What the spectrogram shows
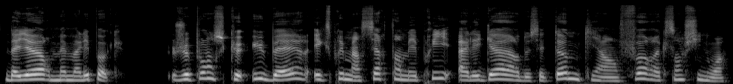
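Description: A woman's voice: medium pitch, normal speed. A woman hosting a scripted podcast, explaining a phrase in a playful, chatty way and talking straight to the listeners. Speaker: podcast host.

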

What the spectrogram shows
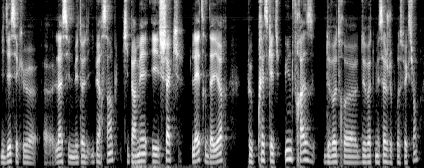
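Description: A man's voice: mid-range voice, moderate pace. A man hosting a podcast interview, talking casually and rambling, with many fillers and restarts. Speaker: podcast host.

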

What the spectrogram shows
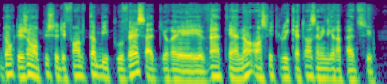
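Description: A man's voice: extremely low pitch, quick pace, a little mellow, no echo, clean studio sound. A man with a Québécois French accent, a guest on a radio interview, explaining at length in a thoughtful way with frequent hesitations. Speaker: guest journalist and essayist.

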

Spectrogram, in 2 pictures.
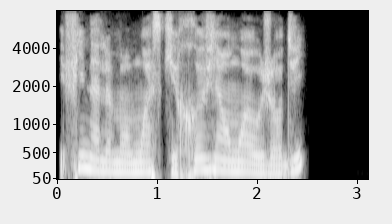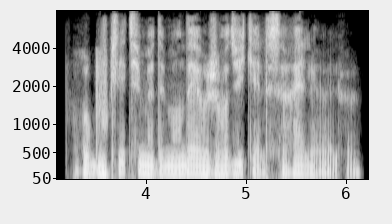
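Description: A woman in her forties from France, a podcast guest talking reflectively and hesitantly about her life, with many pauses and fillers. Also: deep voice, fairly even intonation, vocal fry, slightly rough, dry recording, muffled recording. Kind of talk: personal interview conversation.

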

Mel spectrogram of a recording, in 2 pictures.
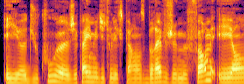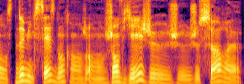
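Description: A woman in her thirties, a wedding officiant, telling her story as a guest in a casual podcast chat, lively and full of restarts. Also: low-pitched, normal speed, few pauses, no echo, studio quality.

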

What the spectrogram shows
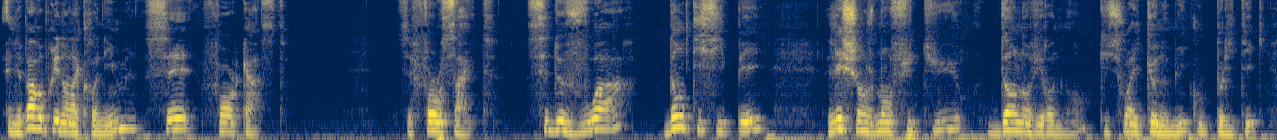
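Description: A man presenting a business lesson step by step, with playful, self-mocking asides. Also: mid-range voice. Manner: steady step-by-step explaining.

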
